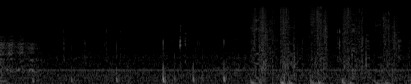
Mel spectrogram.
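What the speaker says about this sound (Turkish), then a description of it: "Keçilerim benim." Goats in the farm video game Ranch Simulator bleat faintly in the distance, a few thin calls over a soft rustling ambience that turns louder and noisier near the end.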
